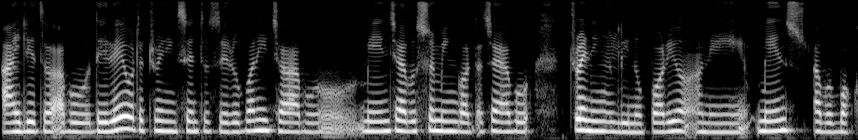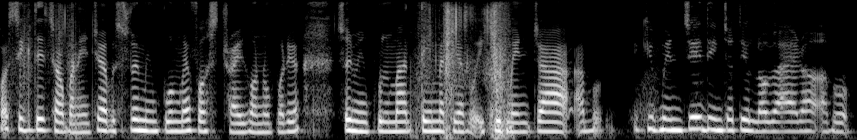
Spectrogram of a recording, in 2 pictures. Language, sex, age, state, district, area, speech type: Nepali, female, 18-30, West Bengal, Darjeeling, rural, spontaneous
